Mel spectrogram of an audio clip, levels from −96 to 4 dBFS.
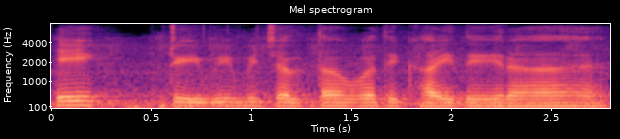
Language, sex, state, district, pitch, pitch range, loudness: Hindi, male, Uttar Pradesh, Lucknow, 125 Hz, 120-130 Hz, -15 LUFS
